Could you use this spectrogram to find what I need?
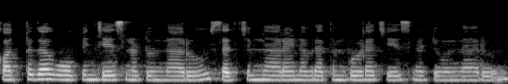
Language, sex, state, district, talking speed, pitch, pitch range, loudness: Telugu, female, Andhra Pradesh, Manyam, 95 wpm, 205 Hz, 200-215 Hz, -18 LUFS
